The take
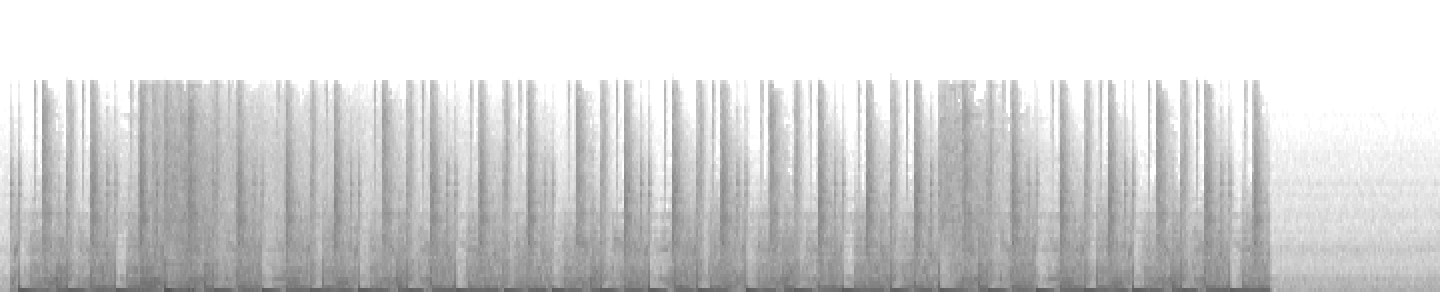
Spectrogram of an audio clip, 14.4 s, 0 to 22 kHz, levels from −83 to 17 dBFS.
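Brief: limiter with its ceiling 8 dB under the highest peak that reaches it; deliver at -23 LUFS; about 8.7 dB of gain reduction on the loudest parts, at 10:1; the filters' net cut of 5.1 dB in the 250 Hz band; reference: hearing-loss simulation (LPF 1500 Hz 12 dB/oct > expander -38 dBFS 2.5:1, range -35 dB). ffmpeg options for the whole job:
-af "equalizer=f=250:t=o:g=-7.5,acompressor=threshold=-24dB:ratio=10,alimiter=level_in=1dB:limit=-24dB:level=0:latency=1,volume=-1dB,lowpass=1.5k,agate=range=-35dB:threshold=-38dB:ratio=2.5,volume=11.5dB"

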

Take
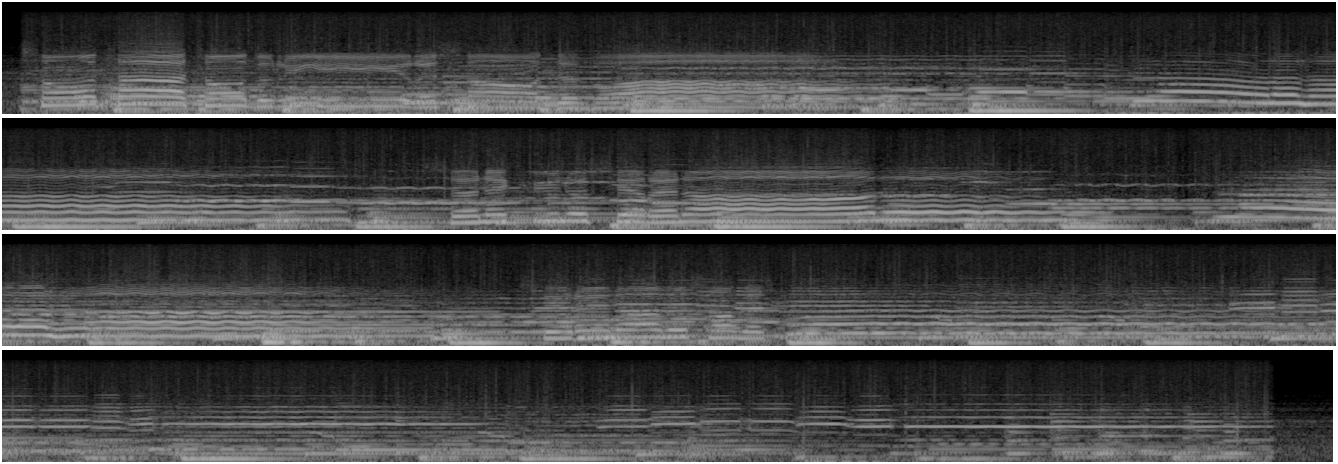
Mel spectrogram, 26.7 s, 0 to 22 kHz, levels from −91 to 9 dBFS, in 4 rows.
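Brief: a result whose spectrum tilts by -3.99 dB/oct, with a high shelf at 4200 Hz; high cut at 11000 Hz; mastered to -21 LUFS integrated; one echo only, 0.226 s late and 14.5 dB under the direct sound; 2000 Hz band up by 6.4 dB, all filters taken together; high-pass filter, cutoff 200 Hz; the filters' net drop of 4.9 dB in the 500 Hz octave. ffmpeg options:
-af "highpass=200,lowpass=11k,equalizer=f=500:t=o:g=-7,equalizer=f=2k:t=o:g=7.5,highshelf=f=4.2k:g=8,aecho=1:1:226:0.188,volume=10.5dB"

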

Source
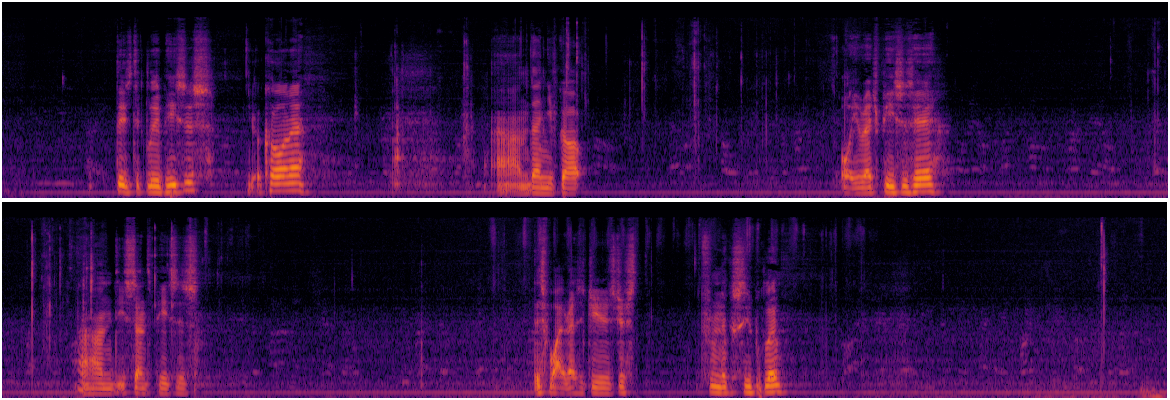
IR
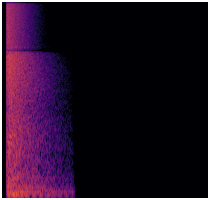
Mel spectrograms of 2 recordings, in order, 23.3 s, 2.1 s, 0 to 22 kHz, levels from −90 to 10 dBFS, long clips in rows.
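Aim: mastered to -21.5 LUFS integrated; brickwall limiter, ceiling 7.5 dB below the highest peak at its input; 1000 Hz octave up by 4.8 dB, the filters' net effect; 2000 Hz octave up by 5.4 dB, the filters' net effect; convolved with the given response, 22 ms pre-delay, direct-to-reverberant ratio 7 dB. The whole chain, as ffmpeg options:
-filter_complex "[0:a]equalizer=f=1k:t=o:g=5,equalizer=f=2k:t=o:g=5,alimiter=limit=-13.5dB:level=0:latency=1,asplit=2[a][b];[1:a]atrim=start_sample=2205,adelay=22[c];[b][c]afir=irnorm=-1:irlink=0,volume=-23dB[d];[a][d]amix=inputs=2:normalize=0,volume=4.5dB"

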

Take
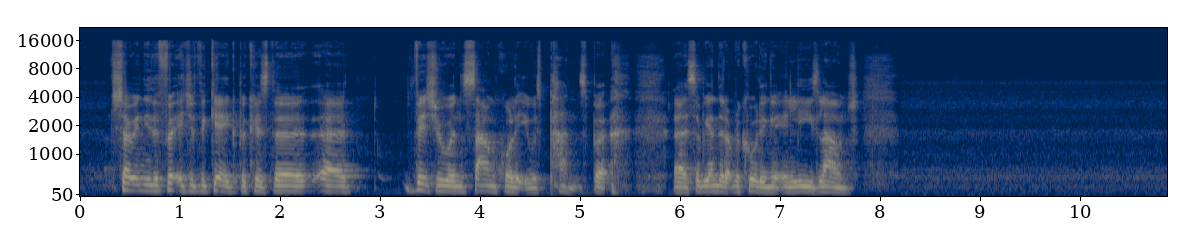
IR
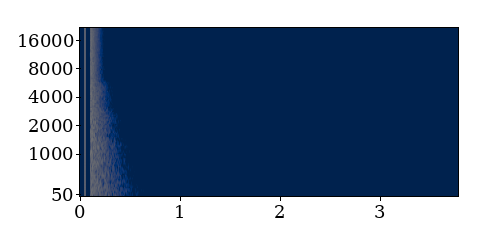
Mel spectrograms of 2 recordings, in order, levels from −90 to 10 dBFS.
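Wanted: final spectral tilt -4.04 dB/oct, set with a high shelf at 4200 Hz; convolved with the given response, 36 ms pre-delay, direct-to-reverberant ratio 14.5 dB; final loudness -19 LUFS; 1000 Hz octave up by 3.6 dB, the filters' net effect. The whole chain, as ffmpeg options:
-filter_complex "[0:a]equalizer=f=1k:t=o:g=6,highshelf=f=4.2k:g=-6.5,asplit=2[a][b];[1:a]atrim=start_sample=2205,adelay=36[c];[b][c]afir=irnorm=-1:irlink=0,volume=-19.5dB[d];[a][d]amix=inputs=2:normalize=0,volume=12dB"

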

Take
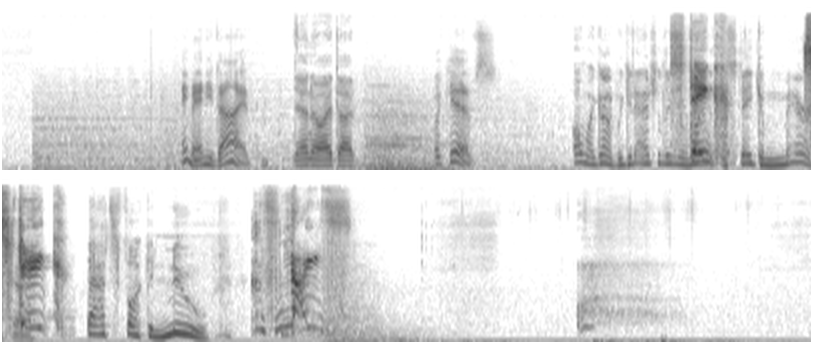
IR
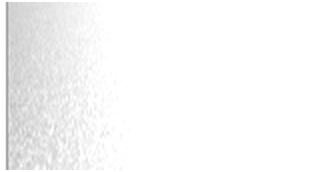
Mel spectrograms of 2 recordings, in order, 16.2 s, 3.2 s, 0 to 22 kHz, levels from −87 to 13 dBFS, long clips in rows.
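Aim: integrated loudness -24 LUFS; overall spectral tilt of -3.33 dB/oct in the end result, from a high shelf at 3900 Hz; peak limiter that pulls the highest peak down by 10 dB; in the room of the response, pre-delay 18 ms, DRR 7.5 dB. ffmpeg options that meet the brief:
-filter_complex "[0:a]highshelf=f=3.9k:g=-4,alimiter=limit=-15dB:level=0:latency=1,asplit=2[a][b];[1:a]atrim=start_sample=2205,adelay=18[c];[b][c]afir=irnorm=-1:irlink=0,volume=-5.5dB[d];[a][d]amix=inputs=2:normalize=0,volume=5.5dB"

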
